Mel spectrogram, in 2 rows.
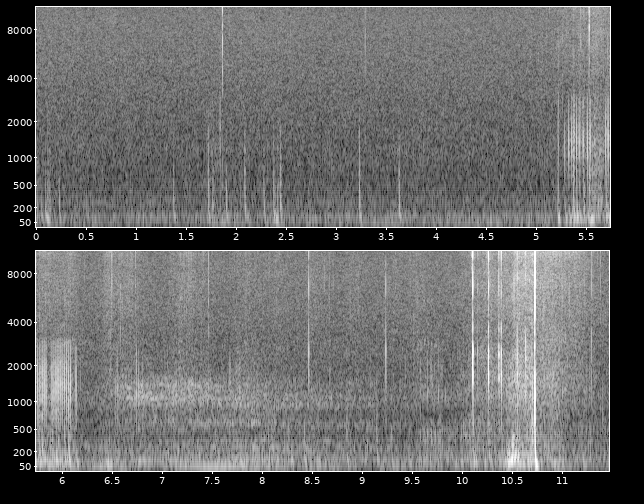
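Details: Early-morning purring at 6 AM from one of two pet female cats, Chomi, a Scottish Fold, and Putico, a Munchkin. A low, even purr drones on while rustling bursts and handling noises break in around the middle and near the end.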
